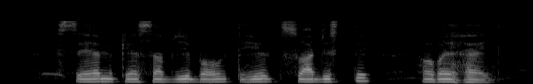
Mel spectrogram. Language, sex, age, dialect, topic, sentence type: Magahi, male, 31-35, Western, agriculture, statement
